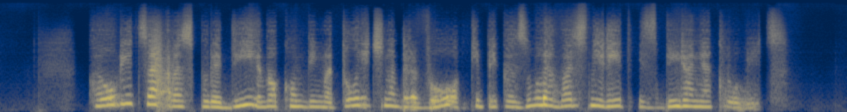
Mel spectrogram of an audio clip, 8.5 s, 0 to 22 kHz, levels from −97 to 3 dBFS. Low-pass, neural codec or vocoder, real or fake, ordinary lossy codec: 19.8 kHz; codec, 44.1 kHz, 0.9 kbps, DAC; fake; none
